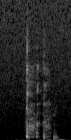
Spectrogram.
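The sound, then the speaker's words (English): A short burst of coughing from a speaker at a microphone: two or three quick harsh coughs followed by a softer throaty cough, with no talking. “I don't know why I'm coughing all of a sudden.”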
